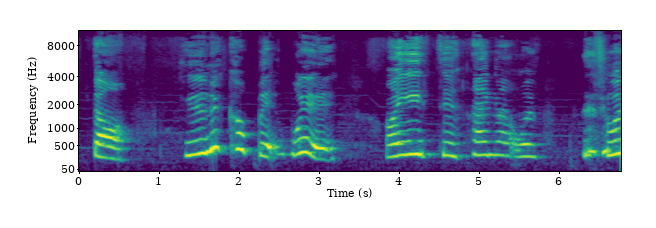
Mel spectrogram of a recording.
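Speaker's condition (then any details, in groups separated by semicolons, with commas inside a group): Cerebral palsy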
